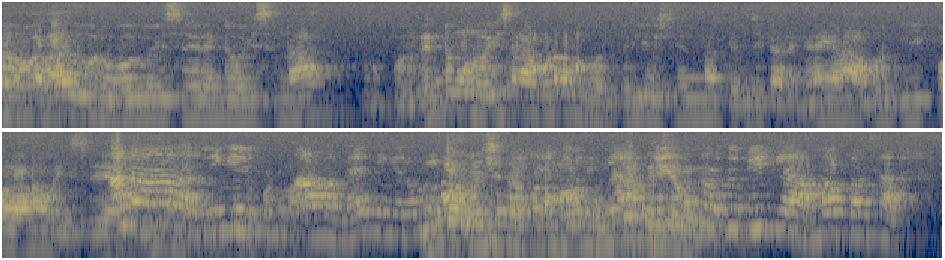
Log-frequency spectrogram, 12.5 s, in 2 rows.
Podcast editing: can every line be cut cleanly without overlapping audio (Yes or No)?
No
